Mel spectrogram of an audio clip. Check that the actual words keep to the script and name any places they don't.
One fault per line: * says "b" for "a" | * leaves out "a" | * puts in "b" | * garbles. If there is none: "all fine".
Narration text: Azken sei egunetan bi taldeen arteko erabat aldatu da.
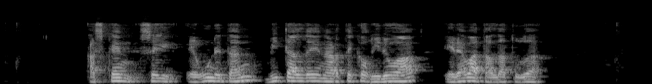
* puts in "giroa"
